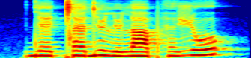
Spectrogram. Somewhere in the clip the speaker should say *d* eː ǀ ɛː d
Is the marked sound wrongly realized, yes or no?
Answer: no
